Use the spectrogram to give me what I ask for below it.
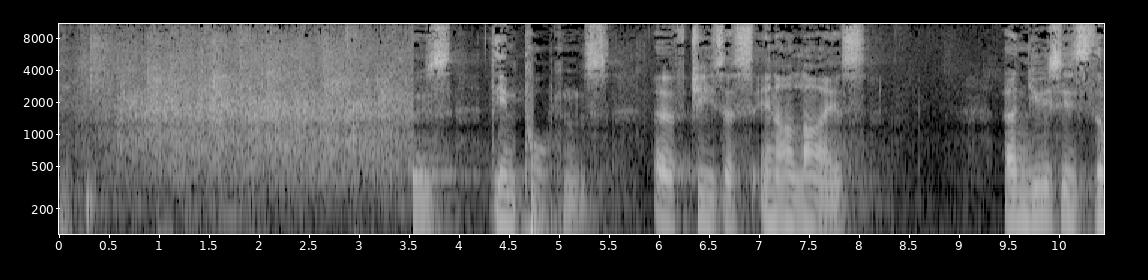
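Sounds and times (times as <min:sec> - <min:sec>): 
audience clapping: 0:00.0 - 0:03.9
speech: 0:03.5 - 0:08.2, 0:09.5 - 0:10.4.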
